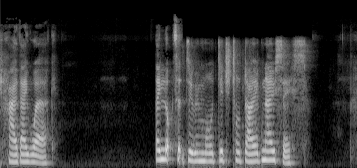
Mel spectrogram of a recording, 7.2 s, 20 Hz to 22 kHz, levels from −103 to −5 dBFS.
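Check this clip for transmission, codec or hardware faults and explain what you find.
There's one fault here, a call bitrate drop from 3.65 to 6.30 s. The encoder got squeezed, and the coarse, rough texture fits a fall from around 48 to about 9 kbps. The top end also collapses from 20 kHz to 8 kHz, so the speech goes muffled, bottoming out for about 1.6 s before recovering.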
